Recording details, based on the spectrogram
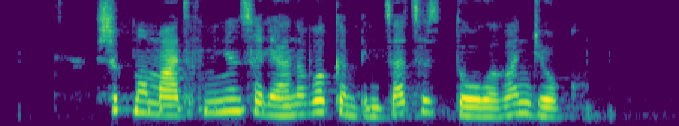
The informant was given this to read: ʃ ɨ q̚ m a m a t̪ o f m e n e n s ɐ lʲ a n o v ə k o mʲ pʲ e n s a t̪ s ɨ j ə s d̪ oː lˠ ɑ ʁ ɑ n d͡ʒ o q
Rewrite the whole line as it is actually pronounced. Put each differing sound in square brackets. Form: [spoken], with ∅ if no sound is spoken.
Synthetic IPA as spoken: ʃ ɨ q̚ m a m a t̪ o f m e n e n s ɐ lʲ a n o v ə k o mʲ pʲ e n s a t̪ s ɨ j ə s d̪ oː lˠ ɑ ʁ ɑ n d͡ʒ o q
